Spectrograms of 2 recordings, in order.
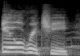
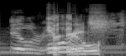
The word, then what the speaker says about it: Ilrich: How do you say it? Ilrich. Okay. Ilrich. It looks like Richie. And I was like, that can't be it.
